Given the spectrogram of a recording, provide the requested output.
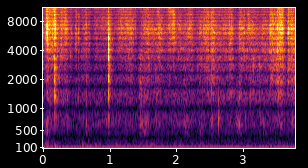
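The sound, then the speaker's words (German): Soft crinkling and rustling of stiff, hard paper being folded in half down the middle to make an origami crane, with a few sharper crackles scattered among quieter handling sounds, fairly faint, with no voices. “Wir falten das hier in die Mitte.”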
